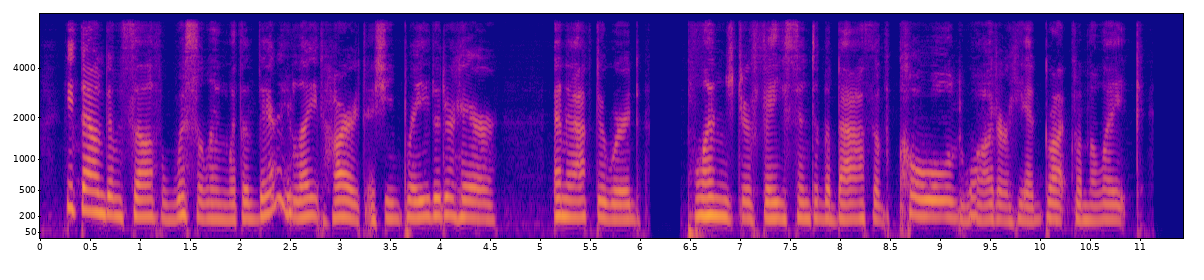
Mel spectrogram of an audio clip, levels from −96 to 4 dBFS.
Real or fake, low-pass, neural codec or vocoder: fake; 7.2 kHz; codec, 44.1 kHz, 2.6 kbps, SNAC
